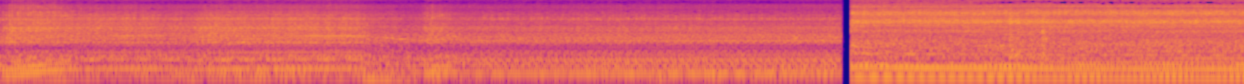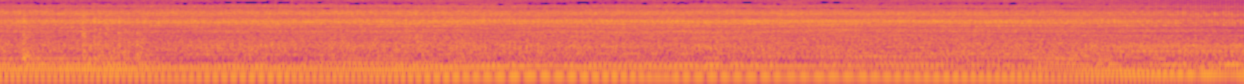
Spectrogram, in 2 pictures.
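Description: Ghazi tractor's diesel engine running steadily under heavy load as it pulls an overloaded sugarcane trolley, heavy enough that the front wheels rise off the ground. About eight seconds in, the sound drops out briefly and comes back closer and louder.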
